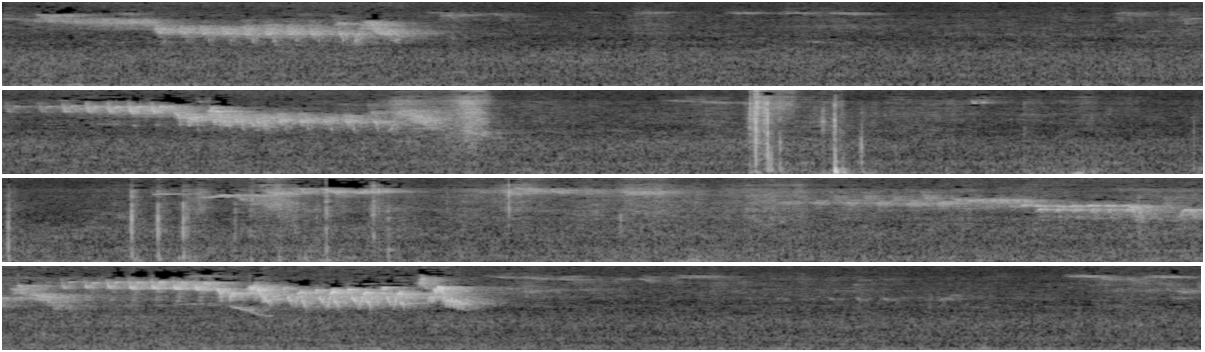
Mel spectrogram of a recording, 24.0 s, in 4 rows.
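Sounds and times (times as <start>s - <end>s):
bird singing a rapid trill: 0.2s - 2.5s, 16.1s - 24.0s.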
